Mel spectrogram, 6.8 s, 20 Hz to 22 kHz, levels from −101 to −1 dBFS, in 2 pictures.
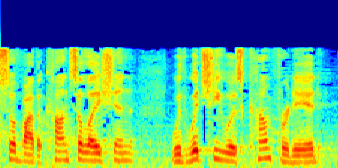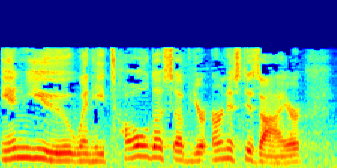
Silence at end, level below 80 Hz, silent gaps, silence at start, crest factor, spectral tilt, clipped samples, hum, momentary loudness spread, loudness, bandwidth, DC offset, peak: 0 s; -46 dBFS; none; 0 s; 16 dB; -3.5 dB/octave; under 0.1%; none; 6 LU; -16 LUFS; 8.2 kHz; 0.6%; 0 dBFS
